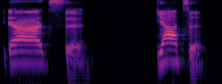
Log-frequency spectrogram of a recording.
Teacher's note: the first tone is the high level tone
